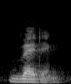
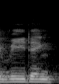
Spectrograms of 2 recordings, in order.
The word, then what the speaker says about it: Reading: with the next one we say reading we don't say reading as in reading a book don't Let the spelling fool you it isn't about books it's just reading like the color red now reading was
